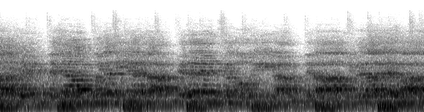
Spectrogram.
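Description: A small choir singing a hymn, accompanied by strummed acoustic guitar.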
